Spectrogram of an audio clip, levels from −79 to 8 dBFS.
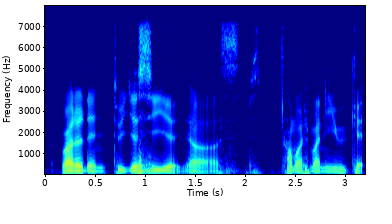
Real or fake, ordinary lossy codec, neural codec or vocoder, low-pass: real; none; none; 7.2 kHz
